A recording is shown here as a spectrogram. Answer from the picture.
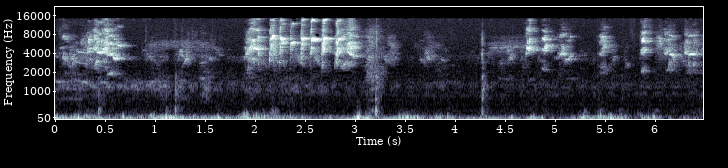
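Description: Small birds chirping and twittering repeatedly, with a few light knocks as potato slices are laid into a metal baking tray.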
